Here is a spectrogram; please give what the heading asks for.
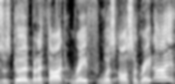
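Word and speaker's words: Ralph: it's spelt it's pronounced Rafe and it's spelt it's RAF II but it's pronounced Rafe it's really weird anyway you mentioned ray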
